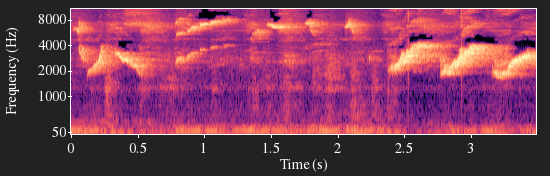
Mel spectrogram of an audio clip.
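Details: Loud, harsh song of a male orange-headed thrush, voice compared to a bird in the wild: high thin notes, then strong rolling whistled phrases rising and falling in quick succession, with a low hum beneath.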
